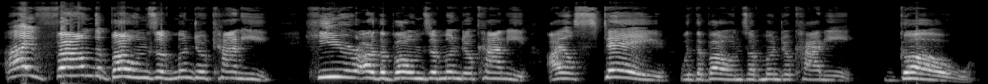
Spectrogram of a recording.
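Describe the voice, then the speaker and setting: A woman voicing a proud male rooster who crows out his words in slow, drawn-out shouts. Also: sits high, voice pushed up, full character voice. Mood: anguished shouting. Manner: shouted crowing cries, drawn out. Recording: voice heard from a distance.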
